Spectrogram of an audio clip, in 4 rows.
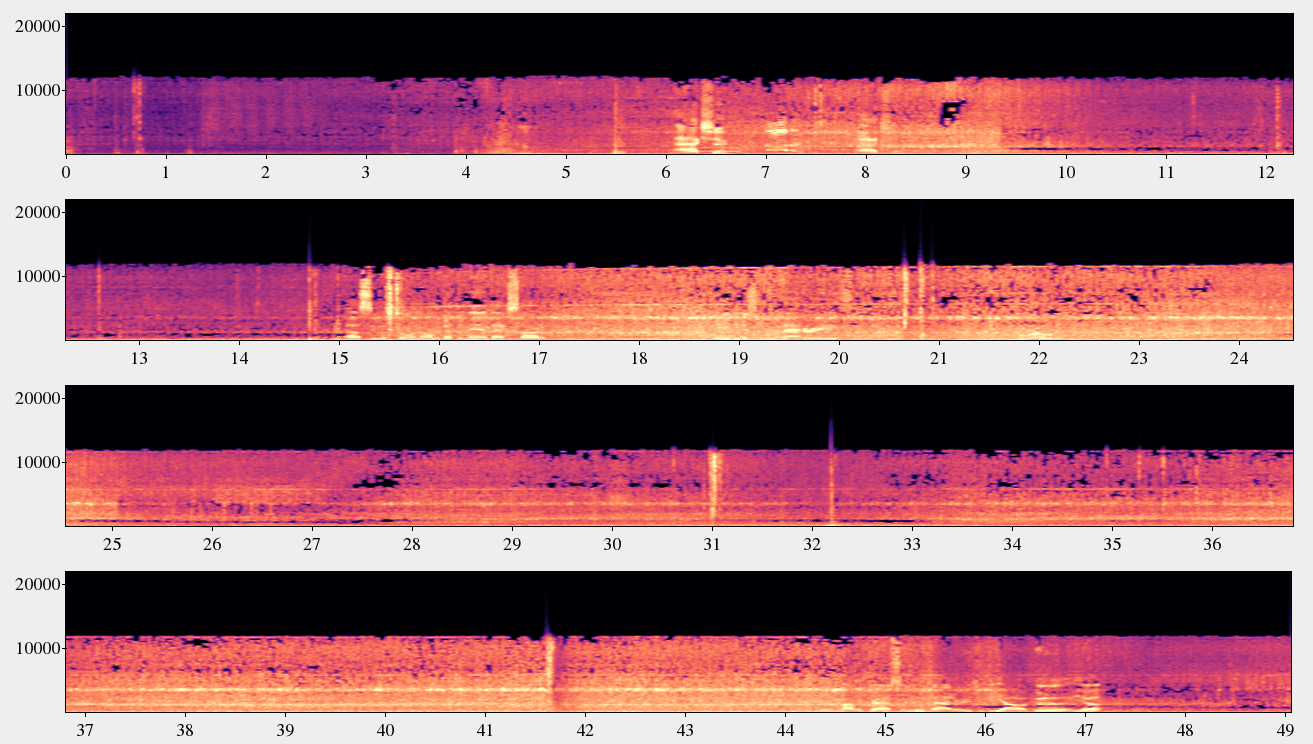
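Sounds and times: diesel engine idling: 0.0 - 49.0.

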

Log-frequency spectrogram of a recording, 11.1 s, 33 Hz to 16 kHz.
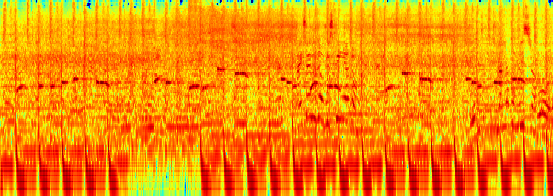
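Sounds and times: synth melody: 0.0 - 11.0.

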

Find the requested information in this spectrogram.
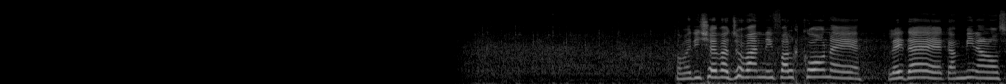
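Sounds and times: seated audience ambience: 4.6 - 10.0.

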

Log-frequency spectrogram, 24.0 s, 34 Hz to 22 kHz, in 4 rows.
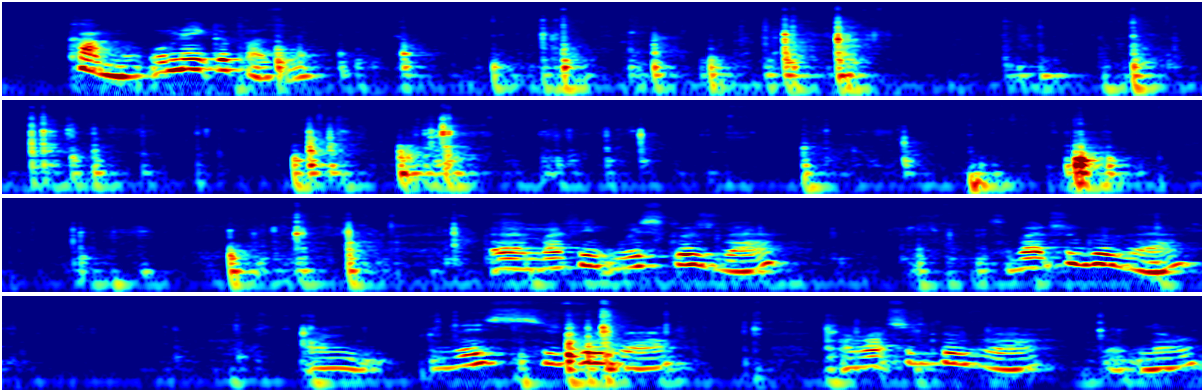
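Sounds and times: books scraping on a table: 1.2 - 14.8, 16.0 - 22.7.

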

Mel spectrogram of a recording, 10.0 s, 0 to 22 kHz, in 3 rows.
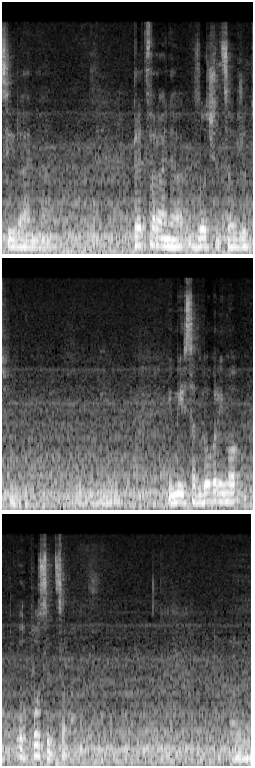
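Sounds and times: low background hum: 0.0 - 10.0
man speaking: 1.7 - 3.7, 5.6 - 7.8, 9.7 - 10.0.

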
